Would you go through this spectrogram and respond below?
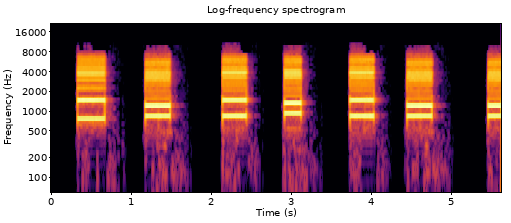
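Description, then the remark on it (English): A cell phone rings with a steady series of seven short electronic tone bursts, evenly spaced and loud, with no voices. “Olivia, who are you calling now? We're having a conversation. Answer your phone.”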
